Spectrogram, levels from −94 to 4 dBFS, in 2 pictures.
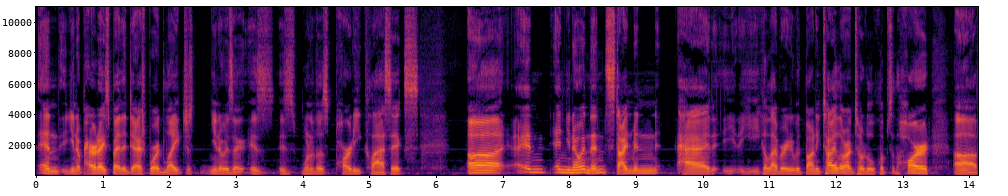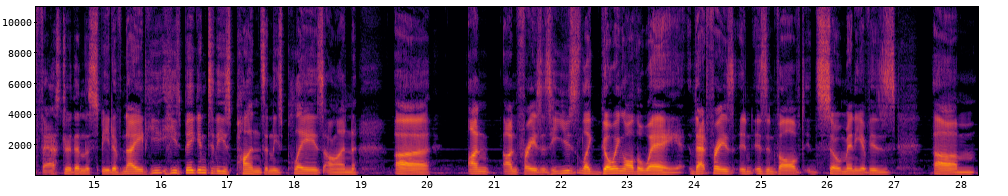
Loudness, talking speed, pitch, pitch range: -25 LUFS, 170 wpm, 120 Hz, 110-145 Hz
